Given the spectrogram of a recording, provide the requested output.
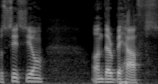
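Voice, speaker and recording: A man with a Spanish accent speaks at a fairly slow pace. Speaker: pastor. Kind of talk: prayer invocation. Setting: ceremony with audience. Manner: halting.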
